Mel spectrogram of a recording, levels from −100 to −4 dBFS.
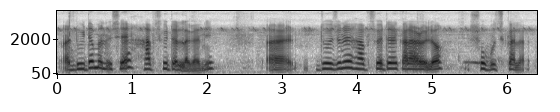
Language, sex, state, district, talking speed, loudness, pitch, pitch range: Bengali, female, Assam, Hailakandi, 140 wpm, -20 LUFS, 265 Hz, 250-285 Hz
